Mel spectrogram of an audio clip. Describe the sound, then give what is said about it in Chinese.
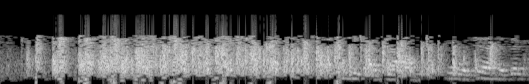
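Audience applause welcoming a guest speaker, a director, to give a talk: many hands clapping in a loud, dense, steady patter that keeps going for about five seconds without easing off. “那我们现在掌声来欢迎我们的”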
